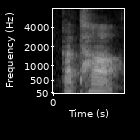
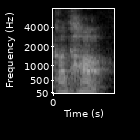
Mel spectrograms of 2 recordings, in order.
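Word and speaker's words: कथा: For example, if you take this word, the correct pronunciation is katha, not kadha.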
